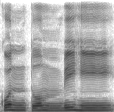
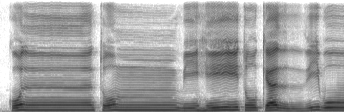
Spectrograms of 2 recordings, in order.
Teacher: mim mati bertemu dengan ba, di sini ikhfa syafawi, 2 harakat ditahannya. Jangan kuntum bihi, tapi tahan dulu.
